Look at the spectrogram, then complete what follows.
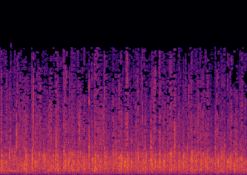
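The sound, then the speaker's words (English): An audience at a live game show claps steadily, a dense, even wash of applause that holds at the same level throughout. “Nicely done, people. Nicely done. Give yourselves a hand.”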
